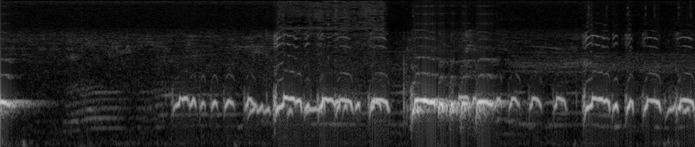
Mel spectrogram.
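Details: Zebra dove anggungan song used for luring birds and coaxing silent ones to sing. A long coo leads into a rapid string of evenly pulsed, bubbling notes that swell and continue to the end.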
